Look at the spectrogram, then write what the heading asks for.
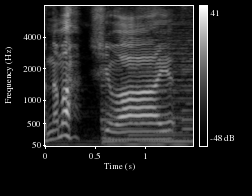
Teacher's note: तो वो नमः जैसे ही कहेंगे तो वो उदात्त उठा हुआ आएगा, पूरे फोर्स से आएगा, और शिकार नीचे, फिर वाह, फिर उठाओ, और यकार सामान्य।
